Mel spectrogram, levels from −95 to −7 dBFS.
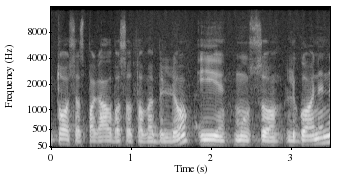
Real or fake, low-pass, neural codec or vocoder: real; 14.4 kHz; none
